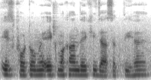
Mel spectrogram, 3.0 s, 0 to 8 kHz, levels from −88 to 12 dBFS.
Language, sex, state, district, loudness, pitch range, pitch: Hindi, male, Arunachal Pradesh, Lower Dibang Valley, -14 LUFS, 130-135 Hz, 130 Hz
